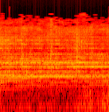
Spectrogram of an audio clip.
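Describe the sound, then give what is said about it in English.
A loud freight train rumbles past along the railroad tracks, its steady roar and a sustained horn-like tone filling the whole stretch without pause; no one speaks. “You get to see how loud this freaking freight train is.”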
